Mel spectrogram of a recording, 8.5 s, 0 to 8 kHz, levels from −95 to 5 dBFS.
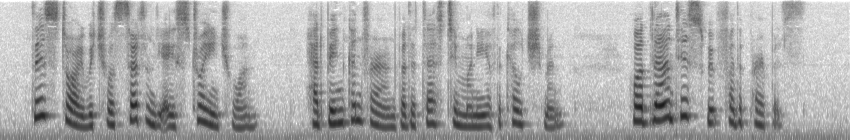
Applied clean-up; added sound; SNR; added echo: none; none; none; none.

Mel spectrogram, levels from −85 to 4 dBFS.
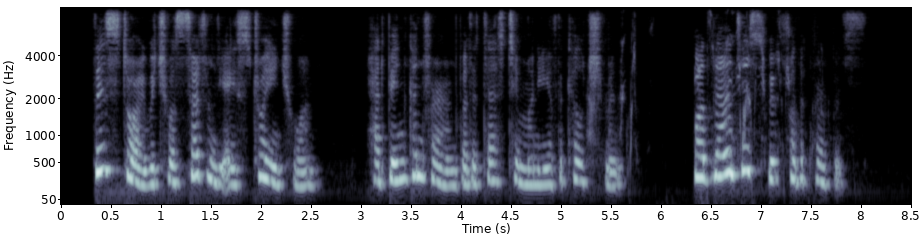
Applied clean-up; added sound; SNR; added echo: neural mask model DeepFilterNet 3.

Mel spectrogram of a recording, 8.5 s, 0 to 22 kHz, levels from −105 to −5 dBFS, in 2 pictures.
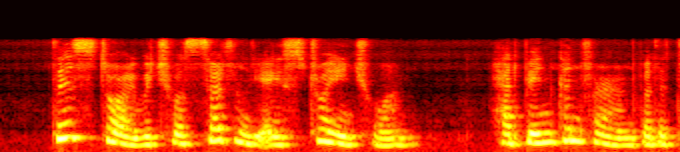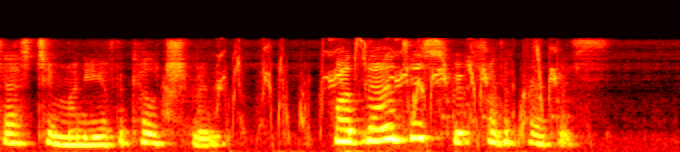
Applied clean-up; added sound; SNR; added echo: neural separator model SepFormer DNS4.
